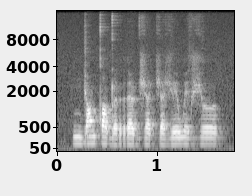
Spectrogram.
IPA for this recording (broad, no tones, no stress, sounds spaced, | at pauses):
ŋ ɡ i ɳ tˤ æ ɖ ə r æ ɖ ʒ a t͡ʃ a ʒ e w e z ʒ ɤ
